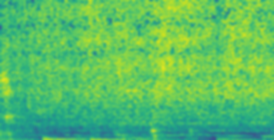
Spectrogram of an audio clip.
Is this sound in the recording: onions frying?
yes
